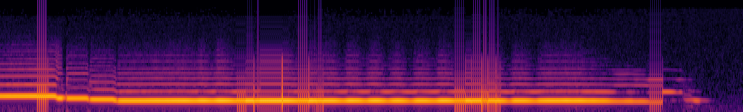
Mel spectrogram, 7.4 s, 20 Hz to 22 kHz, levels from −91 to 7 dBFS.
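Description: Bluetooth stutter occurs at 0.38 to 0.49 s, 2.38 to 3.24 s, 4.56 to 5.01 s and 6.51 to 6.63 s. Data arrived late or not at all, so the receiver kept replaying its last short buffer, heard as a buzzing, machine-gun repeat, then jumped ahead. About 0.1 s is lost in the first event and 0.12 s in the last. The middle two scatter 0.59 s of losses across 0.85 s (longest run 0.2 s) and 0.35 s across 0.45 s.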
